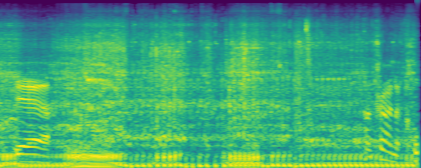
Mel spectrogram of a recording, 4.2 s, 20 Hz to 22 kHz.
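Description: A Yamaha TTR230 dirt bike engine is held at high revs with the clutch during a wheelie attempt. Its loud, close, buzzing drone rises and dips slightly in pitch throughout.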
